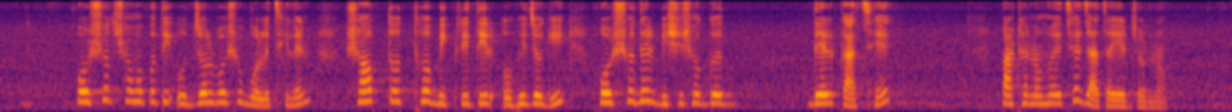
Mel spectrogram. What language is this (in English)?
Bangla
